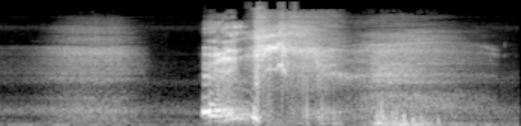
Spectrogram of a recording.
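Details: A woman's sneeze: a soft inhaled lead-in, then one sharp explosive sneeze that tails off into a breathy release.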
